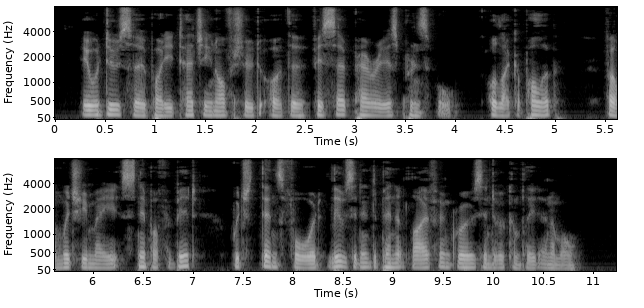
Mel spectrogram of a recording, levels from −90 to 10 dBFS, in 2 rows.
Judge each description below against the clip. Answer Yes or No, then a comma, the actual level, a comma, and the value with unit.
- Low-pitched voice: Yes, low, 110 Hz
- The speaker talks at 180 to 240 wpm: Yes, average, 190 wpm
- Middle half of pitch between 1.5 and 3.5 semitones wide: Yes, average, 2.7 semitones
